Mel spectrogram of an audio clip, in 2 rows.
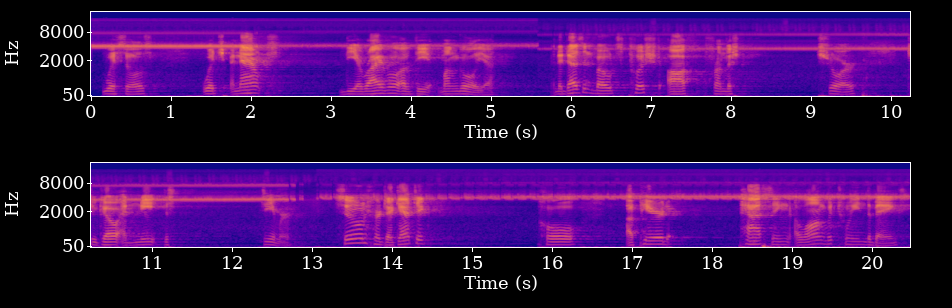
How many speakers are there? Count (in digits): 1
